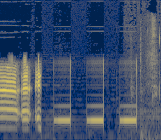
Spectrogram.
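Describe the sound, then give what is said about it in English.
A telephone busy signal after a dropped call: three evenly spaced mid-pitched beeps, each about a third of a second long. A brief voice comes before them and a short burst of noise after. “We lost connection with that caller. Please call us back when you get a chance.”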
